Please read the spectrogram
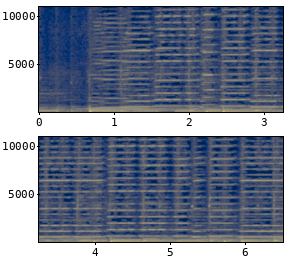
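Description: Music: after a brief dip in level, a harmonica comes in less than a second in and plays a melody of held notes over acoustic guitar.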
